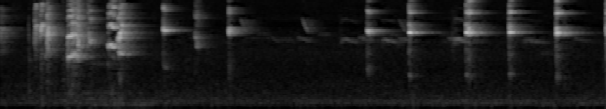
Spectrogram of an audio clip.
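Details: Lovebird in an aviary; sharp high chirps in short bursts, some clustered quickly, then single shrill chips about every half second.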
